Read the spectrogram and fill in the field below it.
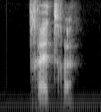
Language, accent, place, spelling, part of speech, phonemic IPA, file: French, France, Lyon, traitre, noun, /tʁɛtʁ/, LL-Q150 (fra)-traitre.wav
- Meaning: post-1990 spelling of traître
